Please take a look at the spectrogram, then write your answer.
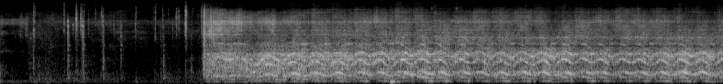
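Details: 1965 Dodge Dart 318 V8 four-speed that sat many years, low fuel, old battery: a few clicks then a long labouring, uneven crank that never catches; slow-cranking no-start, suspected weak battery or cable connection.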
